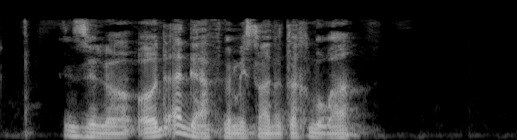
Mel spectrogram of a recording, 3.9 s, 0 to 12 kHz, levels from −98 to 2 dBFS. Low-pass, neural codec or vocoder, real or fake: 7.2 kHz; codec, 16 kHz, 4 kbps, FreqCodec, larger model; fake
